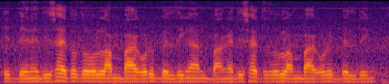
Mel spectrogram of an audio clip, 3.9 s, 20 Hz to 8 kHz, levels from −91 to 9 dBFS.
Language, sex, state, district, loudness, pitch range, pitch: Chakma, male, Tripura, Dhalai, -17 LUFS, 115-120 Hz, 115 Hz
